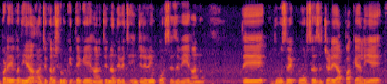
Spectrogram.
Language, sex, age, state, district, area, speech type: Punjabi, male, 45-60, Punjab, Mohali, urban, spontaneous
